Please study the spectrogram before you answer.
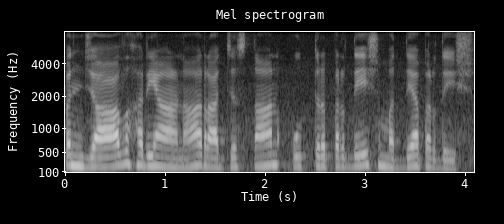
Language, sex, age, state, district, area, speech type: Punjabi, female, 30-45, Punjab, Bathinda, rural, spontaneous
